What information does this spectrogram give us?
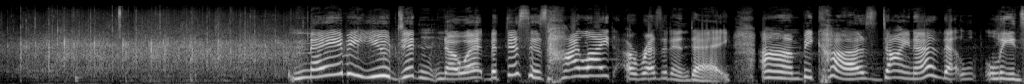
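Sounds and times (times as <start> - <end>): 
congregation applauding the worship team during a church service: 0.0 - 4.0
speech: 2.9 - 10.2.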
